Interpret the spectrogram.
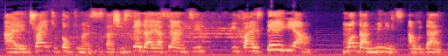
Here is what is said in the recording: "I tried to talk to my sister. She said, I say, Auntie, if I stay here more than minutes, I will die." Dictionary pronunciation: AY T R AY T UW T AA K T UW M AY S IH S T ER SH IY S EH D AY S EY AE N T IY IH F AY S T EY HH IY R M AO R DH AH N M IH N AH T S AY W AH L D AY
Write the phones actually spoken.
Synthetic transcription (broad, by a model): AY T R AY T UW T AA K T UW M AY S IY S T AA SH IY S EH D AY S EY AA N T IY IH F AY S T EY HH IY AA M AO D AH N M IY N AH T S AY W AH D AY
